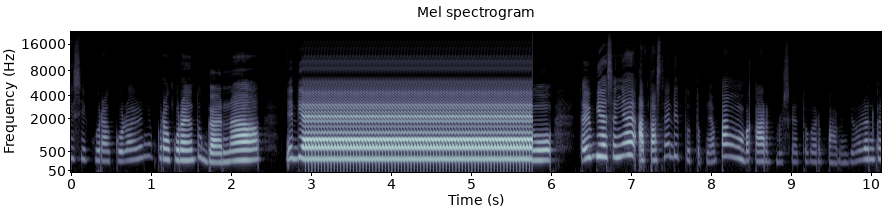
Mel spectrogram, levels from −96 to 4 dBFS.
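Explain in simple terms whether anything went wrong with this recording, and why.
From 2.93 to 5.77 s the speech becomes a rough, steady buzz: a system hang loop, where the computer froze and the sound hardware replayed one 40 ms scrap about 25 times a second.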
